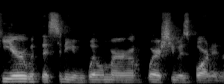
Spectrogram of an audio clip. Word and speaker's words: Willmar: First of all, Carl, I'd like to say thank you for correctly pronouncing Willmar, as opposed to everyone else who sees it says Willmar.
